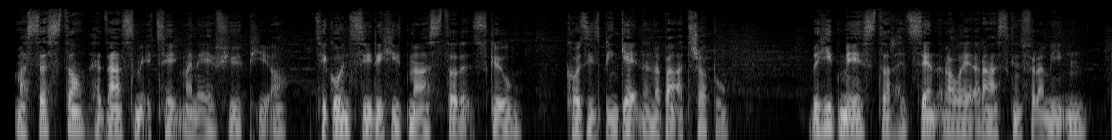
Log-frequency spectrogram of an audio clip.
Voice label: glasgow speech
